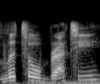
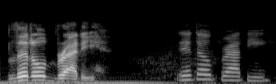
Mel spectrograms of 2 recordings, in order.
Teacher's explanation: let's switch these double t's to flap t sounds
